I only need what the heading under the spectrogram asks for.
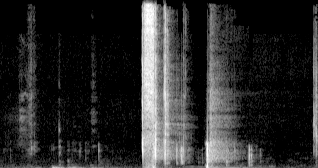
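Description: A can of IPA beer is cracked open: a faint fumble, then a sharp metallic pop and a quick fizzing hiss of escaping gas, followed by a small click as the lid stays intact. No one speaks.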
